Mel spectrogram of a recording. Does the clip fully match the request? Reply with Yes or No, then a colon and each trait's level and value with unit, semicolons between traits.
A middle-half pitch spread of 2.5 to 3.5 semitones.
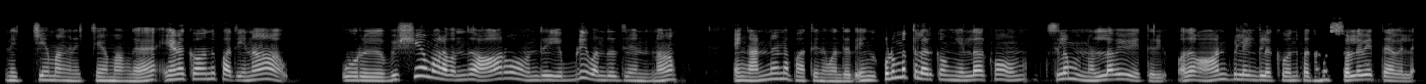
No: average, 4.2 semitones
